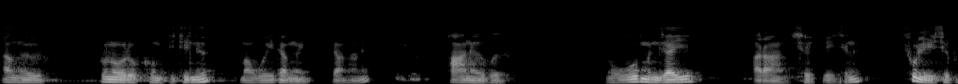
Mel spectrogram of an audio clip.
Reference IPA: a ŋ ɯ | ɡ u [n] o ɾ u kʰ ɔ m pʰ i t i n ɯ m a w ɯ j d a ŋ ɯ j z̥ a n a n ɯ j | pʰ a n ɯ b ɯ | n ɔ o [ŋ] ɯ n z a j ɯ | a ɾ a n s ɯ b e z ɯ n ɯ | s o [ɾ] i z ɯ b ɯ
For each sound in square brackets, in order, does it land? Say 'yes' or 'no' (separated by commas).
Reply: yes, no, no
